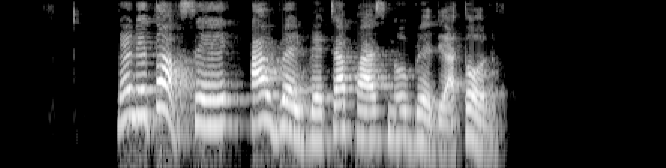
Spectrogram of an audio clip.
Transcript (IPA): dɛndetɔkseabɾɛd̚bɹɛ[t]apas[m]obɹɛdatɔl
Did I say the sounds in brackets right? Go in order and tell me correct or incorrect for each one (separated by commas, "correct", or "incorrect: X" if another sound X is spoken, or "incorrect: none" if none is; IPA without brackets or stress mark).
correct, incorrect: n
